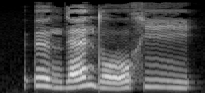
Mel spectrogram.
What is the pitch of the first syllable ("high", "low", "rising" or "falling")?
falling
